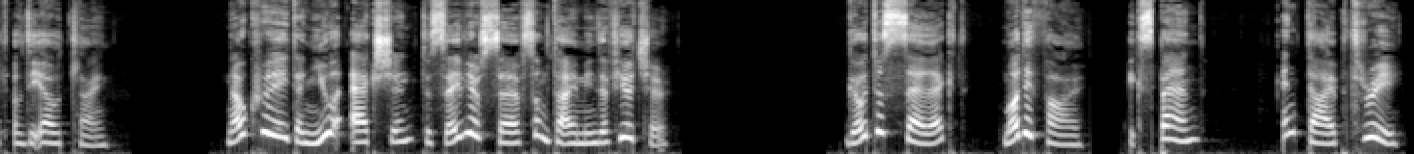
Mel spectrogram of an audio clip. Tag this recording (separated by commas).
Speech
